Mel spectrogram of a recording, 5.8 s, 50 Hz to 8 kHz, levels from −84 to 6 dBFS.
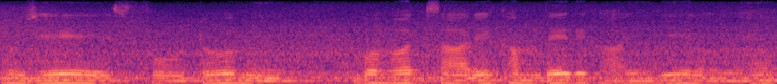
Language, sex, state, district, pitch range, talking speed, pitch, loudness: Hindi, male, Madhya Pradesh, Katni, 95-100 Hz, 115 wpm, 95 Hz, -18 LUFS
